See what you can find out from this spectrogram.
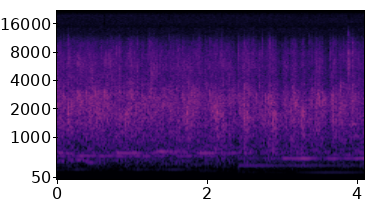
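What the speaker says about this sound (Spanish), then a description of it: "Dele ese aplauso al Señor con todo su corazón" Congregation applause during a church service, a steady, even wash of clapping heard faintly at a distance, with sustained musical tones underneath.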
